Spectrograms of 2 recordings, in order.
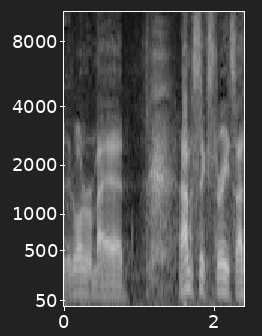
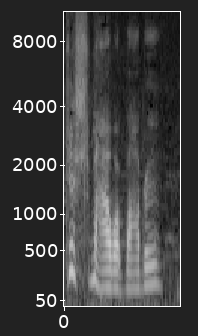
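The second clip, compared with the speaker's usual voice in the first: creepy, high, cooing little cartoon boy voice; 7 semitones higher than usual. Still teased by the others, the speaker keeps a creepy Bobby's World voice.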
